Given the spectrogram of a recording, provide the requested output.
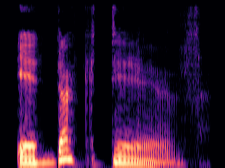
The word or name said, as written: eductive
